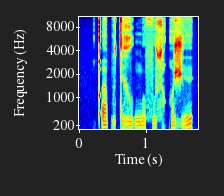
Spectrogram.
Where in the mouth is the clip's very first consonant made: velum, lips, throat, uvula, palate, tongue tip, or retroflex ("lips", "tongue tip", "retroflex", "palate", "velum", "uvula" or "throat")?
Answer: uvula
